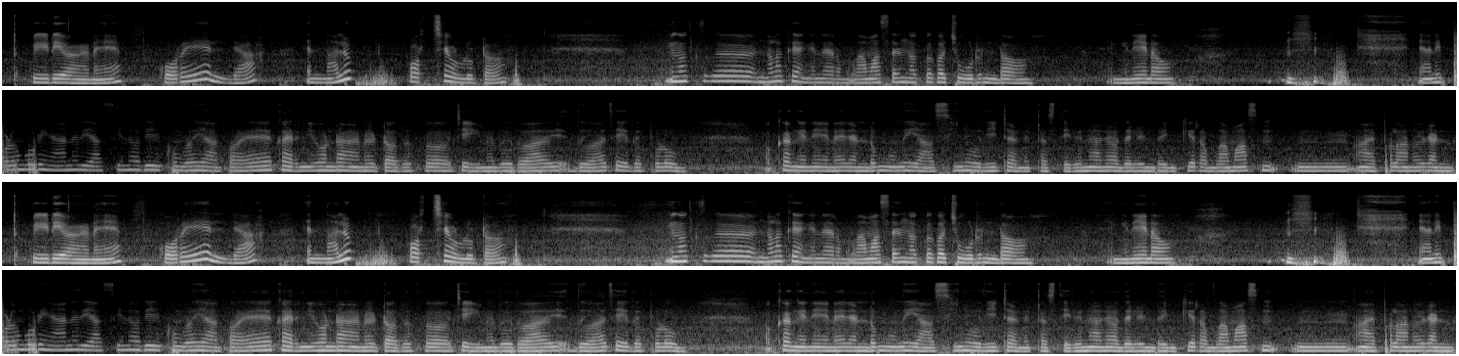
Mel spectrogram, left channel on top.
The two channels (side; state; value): left; quieter; 5.6 dB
